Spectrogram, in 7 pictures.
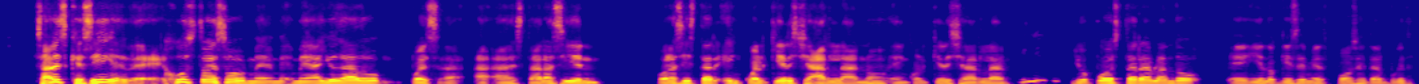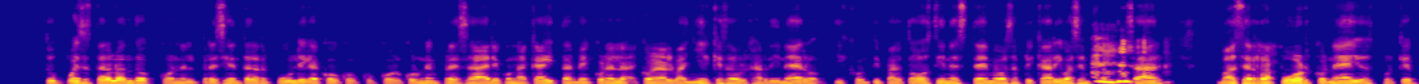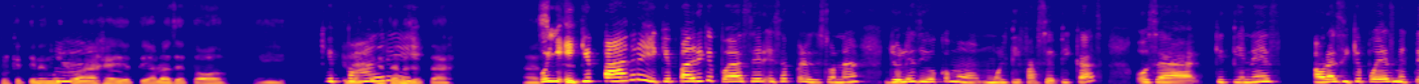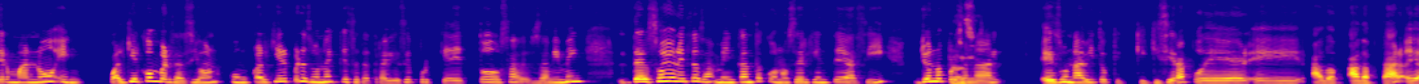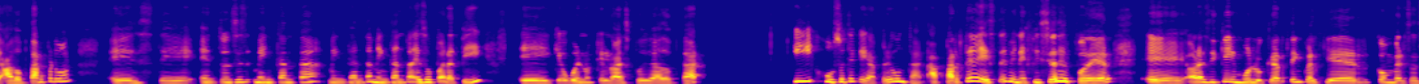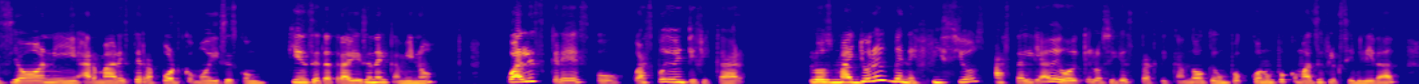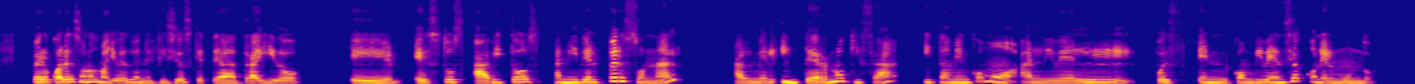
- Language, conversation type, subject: Spanish, podcast, ¿Qué hábito pequeño te ayudó a cambiar para bien?
- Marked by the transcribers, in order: laugh; other background noise; laughing while speaking: "beneficio"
